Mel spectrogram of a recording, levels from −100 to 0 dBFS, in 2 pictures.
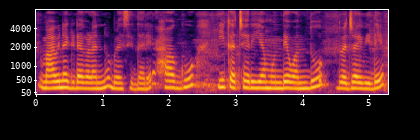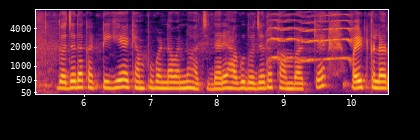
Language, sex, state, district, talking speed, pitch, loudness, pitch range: Kannada, male, Karnataka, Dharwad, 115 wpm, 225 Hz, -16 LUFS, 210-240 Hz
